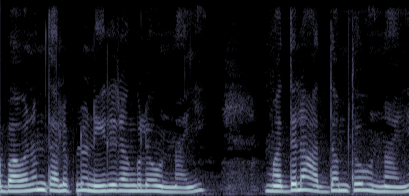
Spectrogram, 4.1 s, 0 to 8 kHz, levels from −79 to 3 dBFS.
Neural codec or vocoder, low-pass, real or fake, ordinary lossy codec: none; none; real; none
